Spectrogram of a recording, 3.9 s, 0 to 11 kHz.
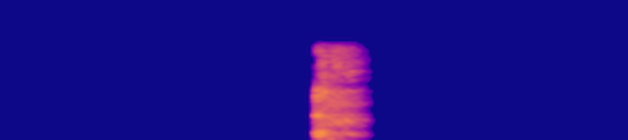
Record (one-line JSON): {"cough_length": "3.9 s", "cough_amplitude": 28024, "cough_signal_mean_std_ratio": 0.18, "survey_phase": "alpha (2021-03-01 to 2021-08-12)", "age": "45-64", "gender": "Female", "wearing_mask": "No", "symptom_none": true, "smoker_status": "Never smoked", "respiratory_condition_asthma": false, "respiratory_condition_other": false, "recruitment_source": "REACT", "submission_delay": "7 days", "covid_test_result": "Negative", "covid_test_method": "RT-qPCR"}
